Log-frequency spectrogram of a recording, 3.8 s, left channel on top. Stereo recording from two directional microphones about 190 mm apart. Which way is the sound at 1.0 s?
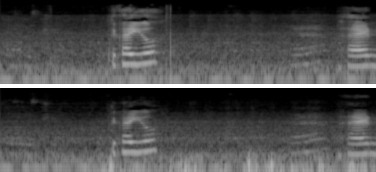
Centre (ahead or behind).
